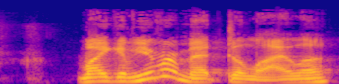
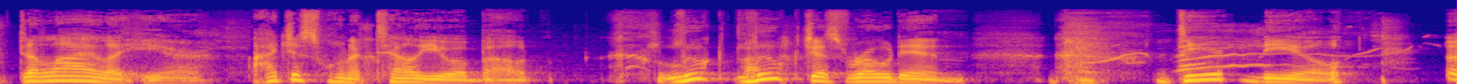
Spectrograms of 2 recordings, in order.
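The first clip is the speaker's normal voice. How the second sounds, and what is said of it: Bad impression of radio host Delilah. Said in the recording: “bad Delilah impression”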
